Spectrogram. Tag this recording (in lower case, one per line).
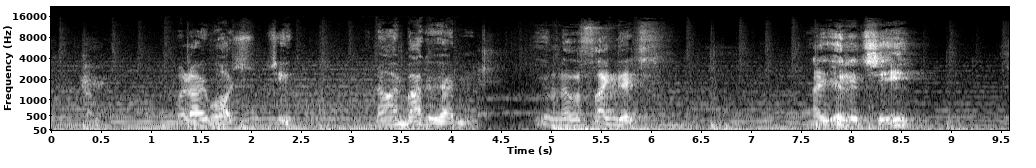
conversation
speech
man speaking
music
